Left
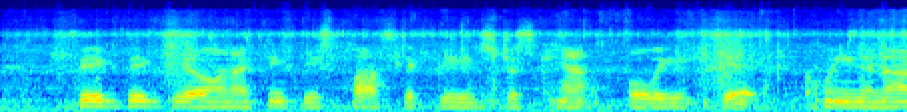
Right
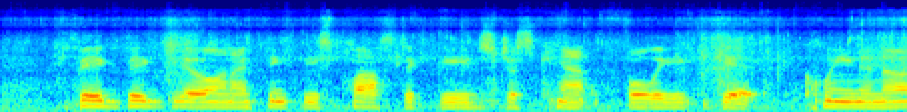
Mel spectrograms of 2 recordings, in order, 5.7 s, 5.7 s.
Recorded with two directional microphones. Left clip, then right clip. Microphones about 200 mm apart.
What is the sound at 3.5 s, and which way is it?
Speech, 45° right (ahead or behind).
